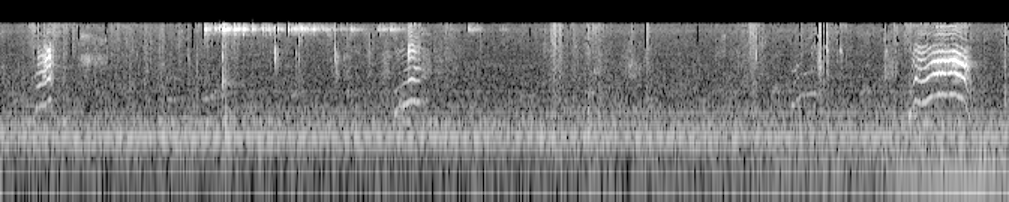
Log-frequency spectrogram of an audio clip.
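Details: Hairless Sphynx and Bambino kittens from a cattery litter mewing indoors: thin, high, wavering mews scattered through the recording, with a louder burst of several harmonic cries near the end over a steady low hum.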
